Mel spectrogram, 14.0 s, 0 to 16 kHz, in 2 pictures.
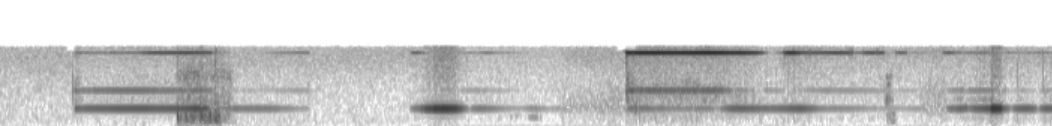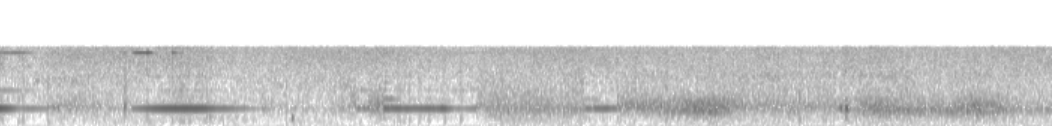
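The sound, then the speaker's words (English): A meditation bell, different from a singing bowl, is struck a few times. Each strike rings out as a clear, pure, sustained tone that slowly fades, with quiet gaps between rings and a softer, hazier tail at the end. “528 hertz, which resonates with your heart and your third eye. So I'm going to go ahead and ring this. It's a little bit different sound than the singing bowls, but still has a beautiful, beautiful result anyway.”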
